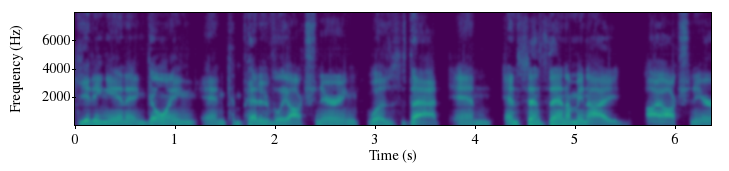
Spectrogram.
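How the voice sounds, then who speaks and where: Bright, sharp tone with an American accent and fairly even intonation, in a very clean recording against a silent background. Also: man. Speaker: auctioneer and livestock market owner. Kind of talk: casual interview answer.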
